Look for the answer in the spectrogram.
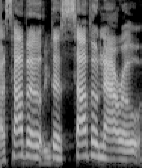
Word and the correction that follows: Savonarola: Hotel. We'll leave the link in the description. Savonarola? I can't pronounce anything. – Savonarola Hotel.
